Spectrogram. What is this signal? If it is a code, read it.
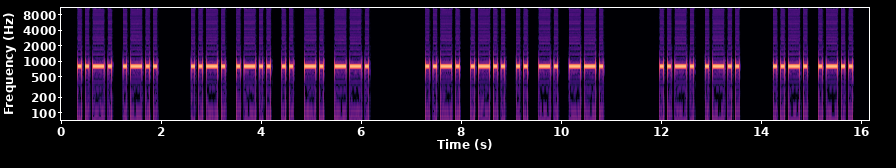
Morse code, heard as a keyed tone, about 16 wpm, 800 Hz. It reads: FL FLING FLING FL FL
